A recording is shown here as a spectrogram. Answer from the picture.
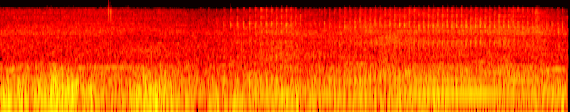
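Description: Street traffic with a vehicle engine running close by: a steady low hum that grows clearer and more even in the second half.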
